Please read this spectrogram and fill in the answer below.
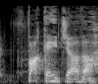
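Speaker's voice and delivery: usual speaking voice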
